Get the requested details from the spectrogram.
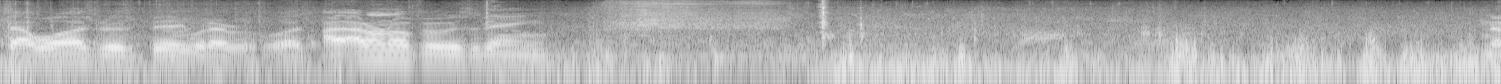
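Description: Water laps and splashes gently against a small boat outdoors.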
